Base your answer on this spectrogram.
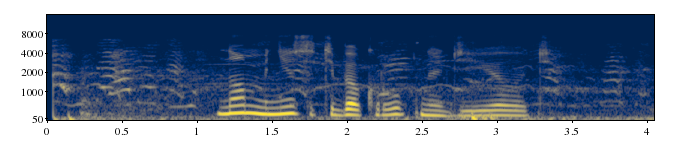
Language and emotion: Russian, sad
